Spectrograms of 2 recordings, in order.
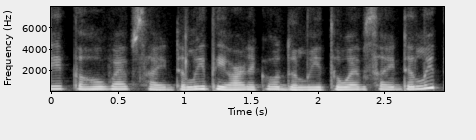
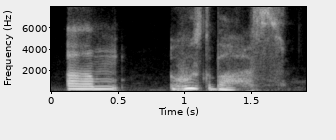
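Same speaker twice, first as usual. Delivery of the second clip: mock slimy, weird-sounding delivery. Retelling how the owner asked the speaker a question, imitating a slimy tone. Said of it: "he said it in a way that was like slimy".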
